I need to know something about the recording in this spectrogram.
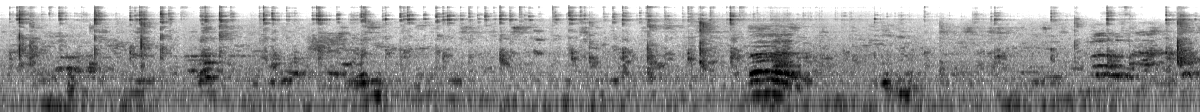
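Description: Table tennis rally: the celluloid-type ball clicking off the paddles and table again and again. Voices run underneath, with one loud vocal call about seven and a half seconds in.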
